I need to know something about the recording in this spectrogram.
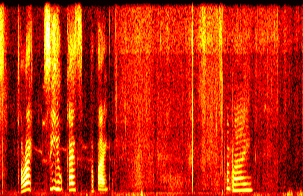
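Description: A middle-aged woman speaks with animation close to the microphone.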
